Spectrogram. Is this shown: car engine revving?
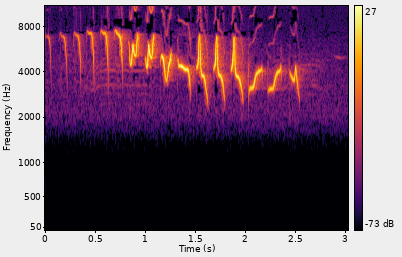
no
